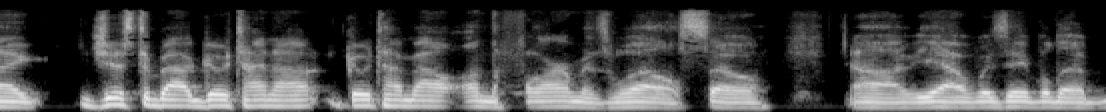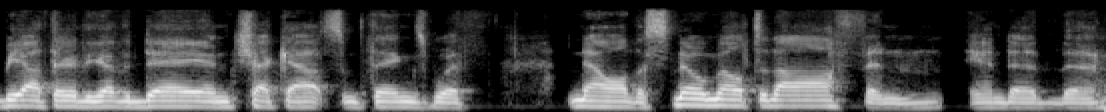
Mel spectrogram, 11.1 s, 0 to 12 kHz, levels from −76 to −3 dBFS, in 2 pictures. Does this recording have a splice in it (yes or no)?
no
